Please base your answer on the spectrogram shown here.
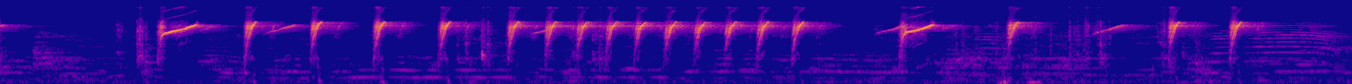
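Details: Brown-throated sunbird singing in the wild, recorded to lure birds: dense rapid series of sharp high chips with bright upward-sweeping whistled notes at the start and near the end.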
